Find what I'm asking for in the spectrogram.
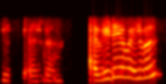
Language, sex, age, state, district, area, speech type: Punjabi, female, 18-30, Punjab, Amritsar, urban, conversation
